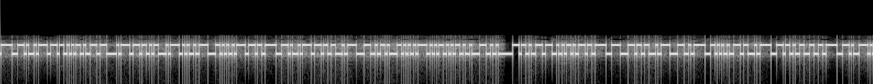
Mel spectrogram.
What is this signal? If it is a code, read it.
RTTY, about 45.45 baud. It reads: THE SAME BEFORE THE CONGRESS, AND TO CONTRACT WITH
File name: fsk850 / usnavy1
